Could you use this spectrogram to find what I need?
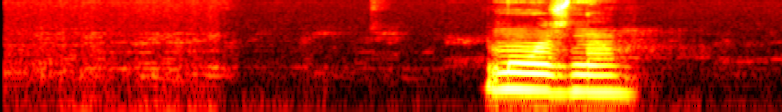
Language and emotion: Russian, neutral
